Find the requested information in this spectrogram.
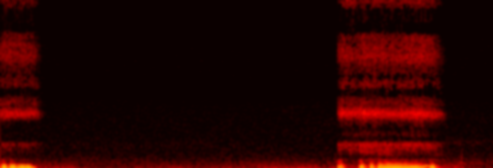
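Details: Cat snoring while apparently awake: two brief, rough, buzzing snore sounds on breaths about three seconds apart, with quiet in between.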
